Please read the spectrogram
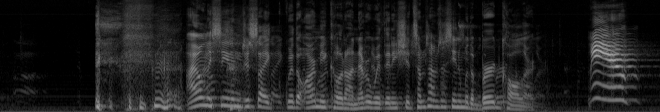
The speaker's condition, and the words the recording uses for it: No condition.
